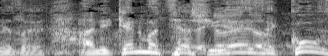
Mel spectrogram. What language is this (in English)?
Hebrew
